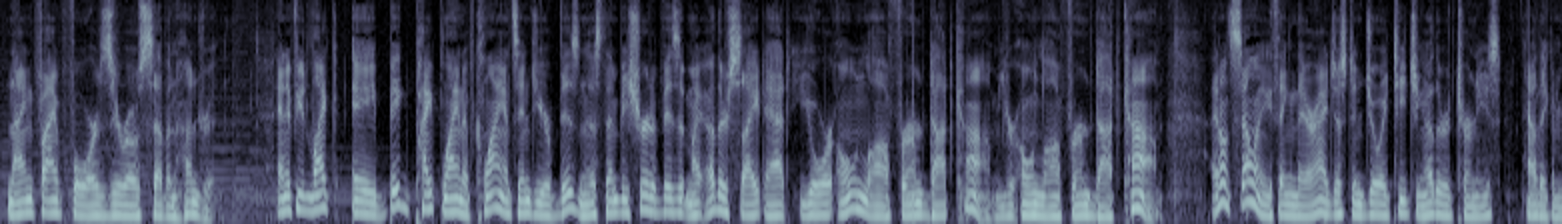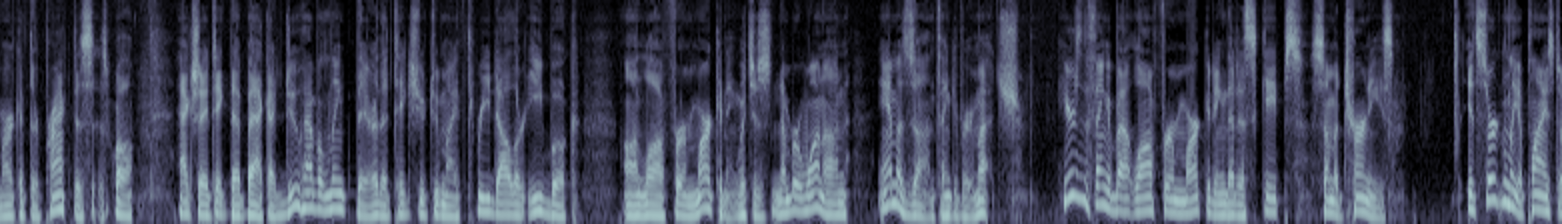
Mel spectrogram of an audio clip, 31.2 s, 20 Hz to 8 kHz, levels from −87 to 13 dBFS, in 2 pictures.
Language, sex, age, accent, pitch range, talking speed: English, male, 40-59, American, 100-135 Hz, 170 wpm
